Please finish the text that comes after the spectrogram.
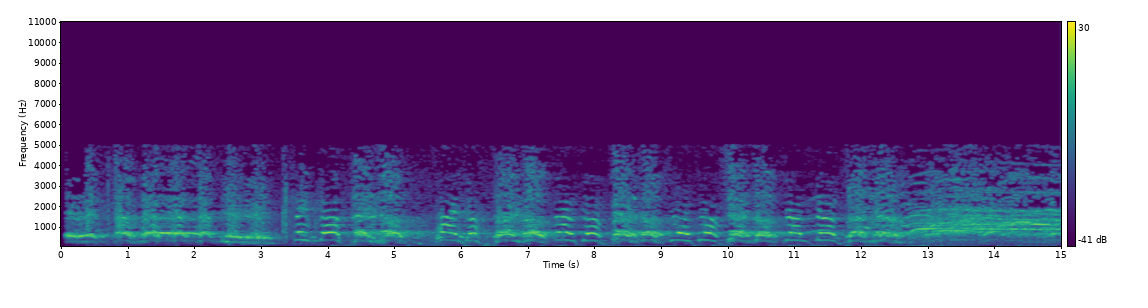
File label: Unknown German Rugby Song; Austrian Rugby Team Public Striptease In Vilnius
